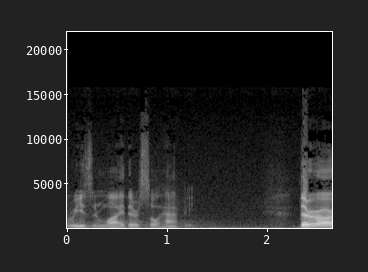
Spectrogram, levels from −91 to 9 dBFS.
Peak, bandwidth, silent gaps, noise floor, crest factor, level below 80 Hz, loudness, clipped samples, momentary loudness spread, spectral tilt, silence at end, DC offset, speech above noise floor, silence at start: 0 dBFS; 13 kHz; none; -48 dBFS; 20 dB; -50 dBFS; -21 LUFS; under 0.1%; 19 LU; -5 dB/octave; 0 s; under 0.1%; 29 dB; 0 s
